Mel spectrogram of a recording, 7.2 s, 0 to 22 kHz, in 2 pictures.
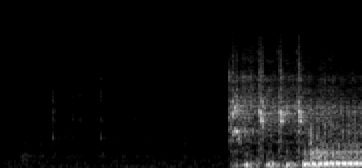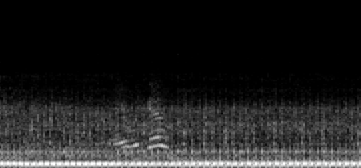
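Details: Axis 500 4x4 UTV, after replacing the starter and solenoid, in neutral with the parking brake on and the fuel system primed: a few quiet ticks, then a quick crank and clean catch into a steady, even idle; it starts and runs normally.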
